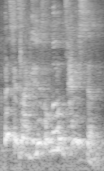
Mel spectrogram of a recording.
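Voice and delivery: high-pitched coaxing voice; high, cajoling retold plea. Coaxing wife to try wine.

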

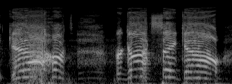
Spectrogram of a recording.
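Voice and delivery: high, loud panicked shout; screaming. Real, not acted. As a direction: scream desperately to get out. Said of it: "Sorry for screaming that".

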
